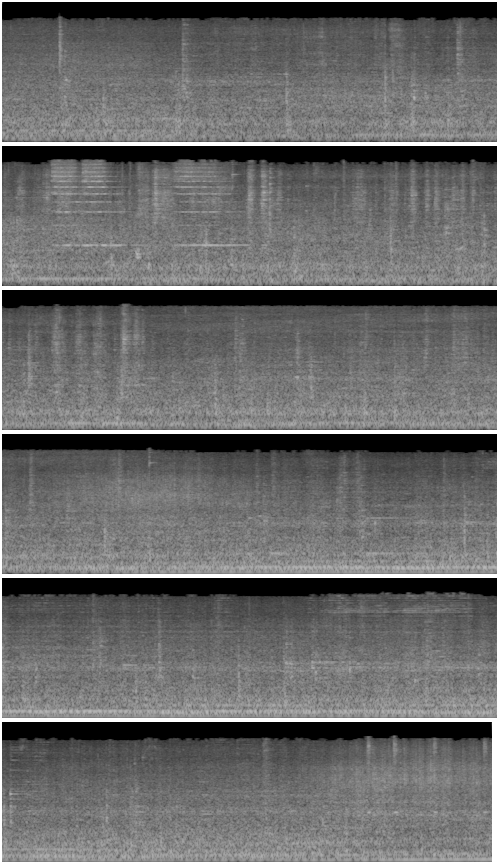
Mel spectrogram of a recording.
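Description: A passenger train's cars and caboose rolling slowly past at close range, with steady wheel-on-rail rumble and clatter. Two brief high squeals come about six and seven seconds in, and a low steady hum grows in from about halfway through.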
